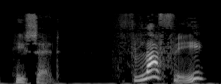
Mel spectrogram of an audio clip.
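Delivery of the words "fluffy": surprised question. Acted. Kids surprised.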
